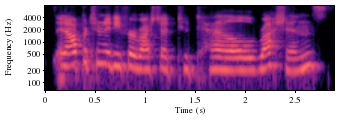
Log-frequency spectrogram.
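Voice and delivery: ordinary talk, nothing marked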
